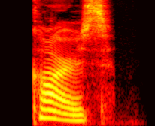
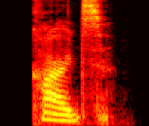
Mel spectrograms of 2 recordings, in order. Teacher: The first word contains just a Z sound, and the second word contains a D and a Z sound.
